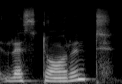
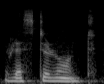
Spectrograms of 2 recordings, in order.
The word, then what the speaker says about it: restaurant: section I hope you noticed how I've been pronouncing one particular word are est a you are a nt I did not say restaurant hmm I said restaurant can you call the restaurant and ask them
